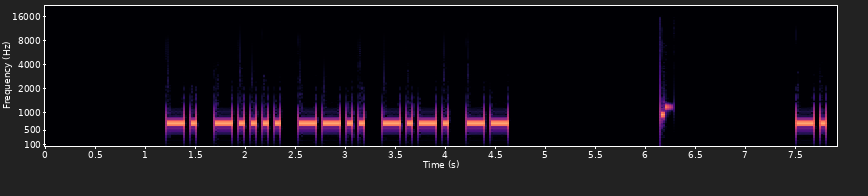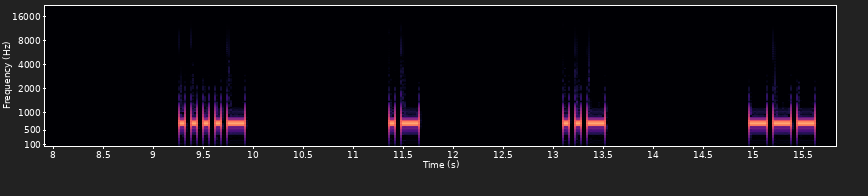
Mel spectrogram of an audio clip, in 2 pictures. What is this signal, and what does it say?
Morse code, heard as a keyed tone, about 20 wpm, spaced as for 9 wpm, 700 Hz. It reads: N6ZCM N4AUO
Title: USA Call Signs - 5 Characters - 8x Character Spacing - 20wpm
